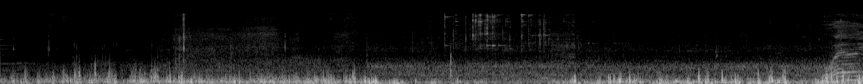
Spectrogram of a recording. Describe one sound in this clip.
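Metal climbing gear clinks and jingles.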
